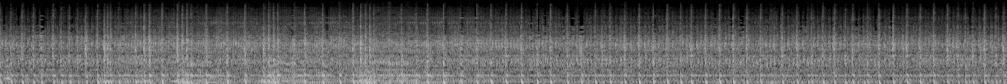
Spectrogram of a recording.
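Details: Vyatka Elektron (possibly VP150M) two-stroke scooter revived after long garage storage: steady buzzy idle for ten seconds, firing evenly with slight speed wander; engine sounds healthy.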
